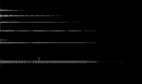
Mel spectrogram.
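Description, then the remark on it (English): A single bright notification ding rings out clearly on its own, a crisp bell-like chime that sustains briefly before cutting off after about a second, with no voices. “If you haven't already, please make sure to like, subscribe, and click the notification bell.”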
